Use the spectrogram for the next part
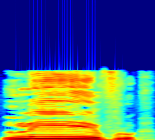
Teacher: veja que o li né demora mais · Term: sílaba mais forte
